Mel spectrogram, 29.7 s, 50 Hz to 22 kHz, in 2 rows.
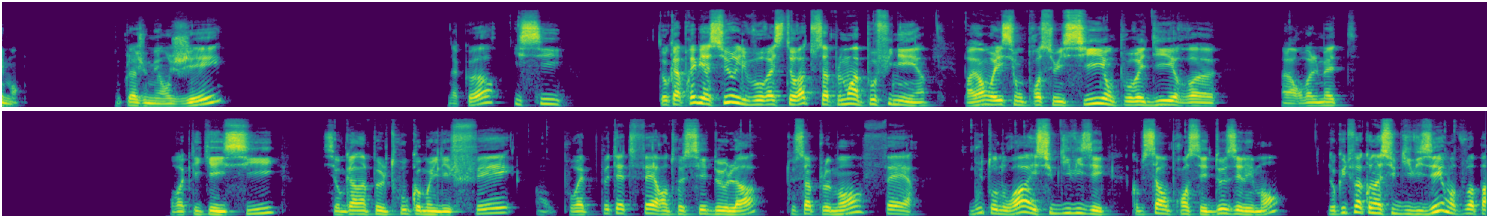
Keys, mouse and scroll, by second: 1.0 g, 5.2 click, 15.4 click, 16.6 g, 22.4 shift+click, 25.2-26.8 right drag, 26.8 click, 27.7 v, 29.5 click.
